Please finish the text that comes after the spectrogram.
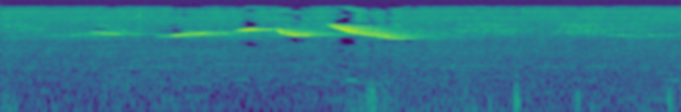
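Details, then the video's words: Rufous-collared sparrow delivering its "Jesus meu Deus" song: soft high whistles rising and falling, ending in a sharper descending slur, over faint low background noise with a few light taps. "TICO TICO CANTO JESUS MEU DEUS"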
